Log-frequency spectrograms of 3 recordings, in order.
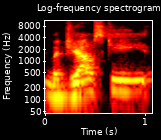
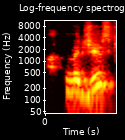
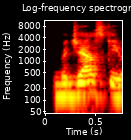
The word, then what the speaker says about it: Majewski: take anything close but i've heard majowski majowesky mahouski um you know they tried to over pronounce it majewski is the most common just because that's the way it's it looks um but at winter ball i was majeski and that was that was pretty funny especially with the accent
